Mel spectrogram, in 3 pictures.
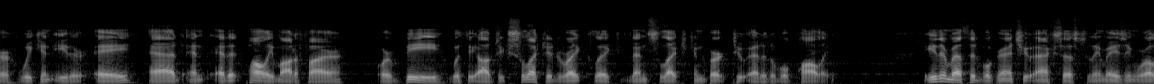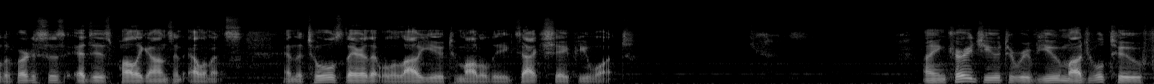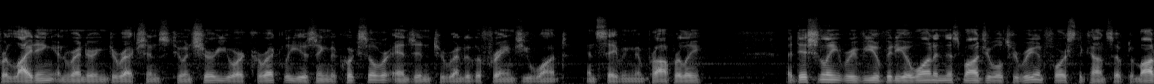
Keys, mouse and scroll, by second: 0.9 click, 1.2 right click, 1.3 double right click, 3.7 click, 4.2 click, 5.6 alt+middle click, 6.8 alt+middle click, 7.1 middle click, 7.2 scroll, 7.7 middle click, 9.9 click, 11.5 alt+middle click, 12.1 middle click, 13.6 click, 20.9 alt+F10.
